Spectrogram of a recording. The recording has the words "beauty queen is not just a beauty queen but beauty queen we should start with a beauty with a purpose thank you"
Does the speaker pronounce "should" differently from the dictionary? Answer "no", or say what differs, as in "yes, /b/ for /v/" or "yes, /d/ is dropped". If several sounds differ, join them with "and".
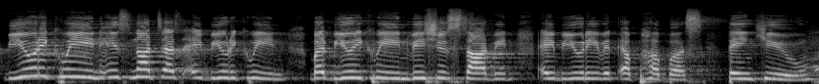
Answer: no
